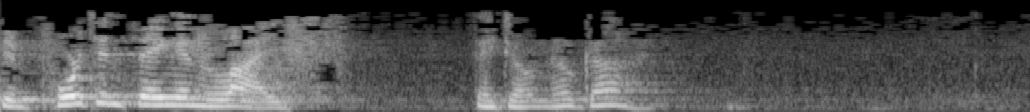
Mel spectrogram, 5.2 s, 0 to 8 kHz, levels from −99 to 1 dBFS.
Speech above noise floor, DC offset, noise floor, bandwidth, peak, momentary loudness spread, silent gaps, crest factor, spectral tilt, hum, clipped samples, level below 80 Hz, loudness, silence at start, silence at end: 37 dB; under 0.1%; -56 dBFS; 5.8 kHz; 0 dBFS; 18 LU; none; 22 dB; -12 dB/octave; none; under 0.1%; -62 dBFS; -20 LUFS; 0 s; 1.9 s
